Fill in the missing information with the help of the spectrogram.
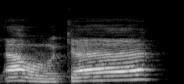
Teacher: Hamzatul wasl si on ne prononce pas. Ra soukoun précédé de fatha, c'est donc emphatique.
